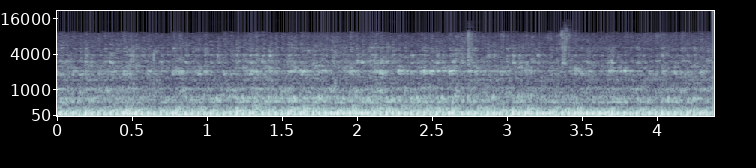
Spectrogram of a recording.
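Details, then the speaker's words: 1970 Dodge D100 V8 after cam swap with DLC lifters, during cam break-in after timing set: deep, steady burble at idle with an even exhaust pulse, no ticking or knocking; normal idle. "But it is so good to hear this this thing crank up and run good and to hear the exhaust again."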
